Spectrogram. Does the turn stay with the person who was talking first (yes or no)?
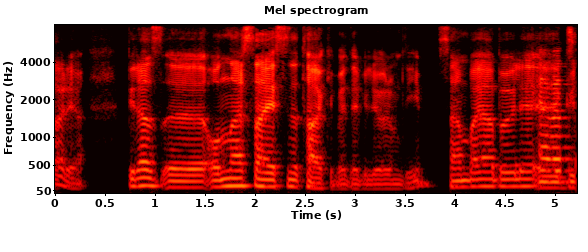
yes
